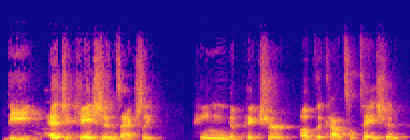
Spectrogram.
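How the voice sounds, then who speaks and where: A man's voice: on the high side, brisk, gravelly, sharp tone. A man giving conversational business advice as an interview guest, explaining things in a practical way. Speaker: guest, sales executive and consultant. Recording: roomy, echoing voice pickup.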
